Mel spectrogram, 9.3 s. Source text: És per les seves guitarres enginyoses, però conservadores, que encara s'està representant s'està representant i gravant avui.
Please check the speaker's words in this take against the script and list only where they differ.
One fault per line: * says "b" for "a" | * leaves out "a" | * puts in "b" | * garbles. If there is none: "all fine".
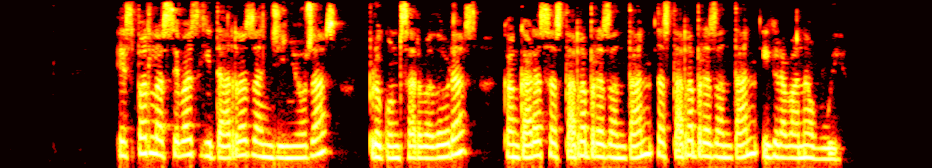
all fine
